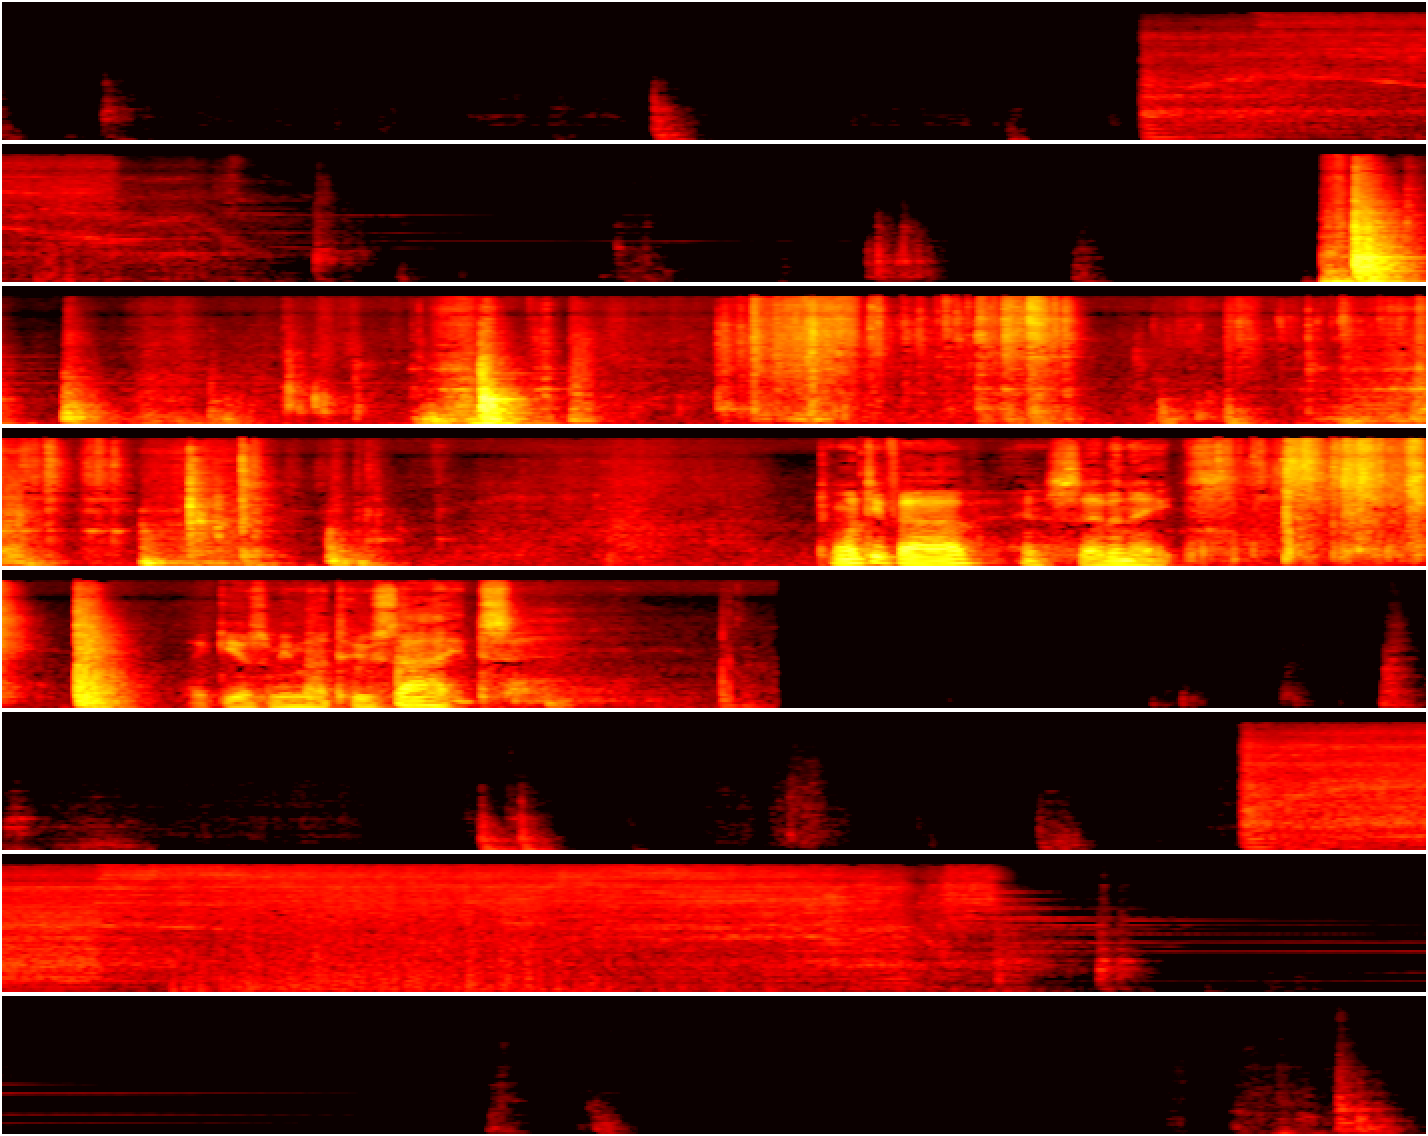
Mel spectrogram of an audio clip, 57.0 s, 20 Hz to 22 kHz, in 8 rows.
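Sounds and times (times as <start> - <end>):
tape measure clattering on wood: 17.8 - 23.3, 27.3 - 28.6
miter saw cutting wood: 41.8 - 47.9.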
